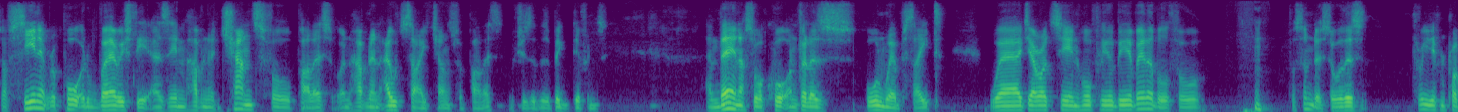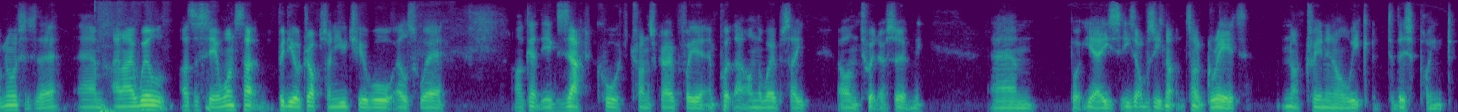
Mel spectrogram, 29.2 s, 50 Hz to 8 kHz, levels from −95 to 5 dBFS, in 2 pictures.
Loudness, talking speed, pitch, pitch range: -27 LUFS, 210 wpm, 100 Hz, 90-115 Hz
